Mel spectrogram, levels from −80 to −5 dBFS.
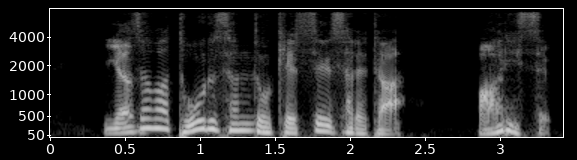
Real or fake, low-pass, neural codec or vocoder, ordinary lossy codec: fake; 7.2 kHz; codec, 44.1 kHz, 2.6 kbps, SNAC; none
